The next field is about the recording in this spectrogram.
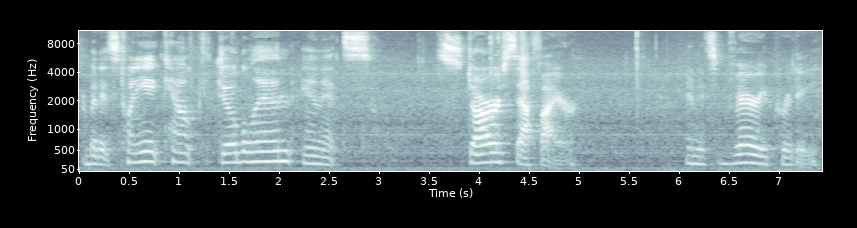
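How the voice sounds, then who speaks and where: A fairly bright, mid-range voice belongs to a cross-stitch vlogger and designer in her fifties who talks slowly yet animatedly, rambling cheerfully over her projects. Slightly stuffed up, she's indoors at home in a room with bookshelves for this casual show-and-tell. Low-quality audio with slight background noise.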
